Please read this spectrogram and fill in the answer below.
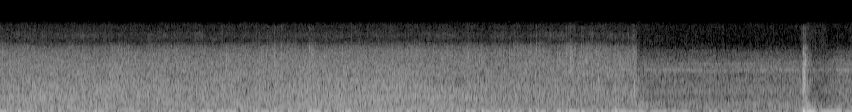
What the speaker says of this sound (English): Test the fit of windows, doors, and deck lid in this simulated downpour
